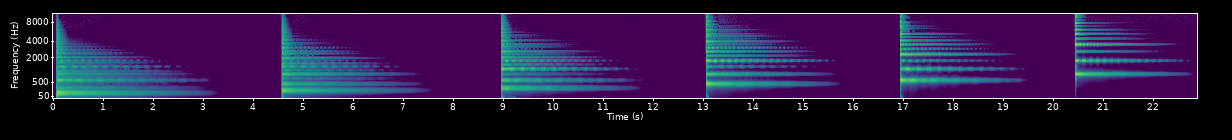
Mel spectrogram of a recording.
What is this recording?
The Electric Harp was made popular in the late seventies by a swiss musician named
Andreas Vollenweider. The Harp,he is playing,is unique and was built by him and his father. I tried to create this unique sound with my Waldorf Blofeld . And I sampled it with Roland Fantom,using Chorus and Pan.
Harp, Plucked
